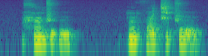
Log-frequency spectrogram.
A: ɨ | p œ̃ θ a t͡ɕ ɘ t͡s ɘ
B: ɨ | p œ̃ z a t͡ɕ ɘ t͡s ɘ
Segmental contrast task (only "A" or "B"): A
